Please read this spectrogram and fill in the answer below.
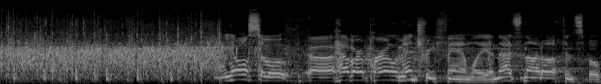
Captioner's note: applause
